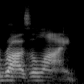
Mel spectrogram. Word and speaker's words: Rosaline: Before he ever met Juliet, he was madly, supposedly in love with Rosalind, or Rosaline is how it's said sometimes too.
